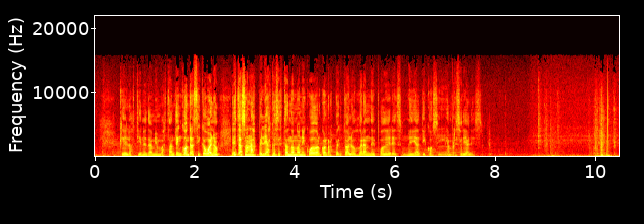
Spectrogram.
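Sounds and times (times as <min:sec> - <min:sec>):
speech: 0:00.5 - 0:08.0
door sliding: 0:08.7 - 0:10.4.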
